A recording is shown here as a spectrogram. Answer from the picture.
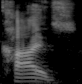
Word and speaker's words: Kives: But anyway, there's this guy named Kives, kind of looks like knives, rhymes with knives.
